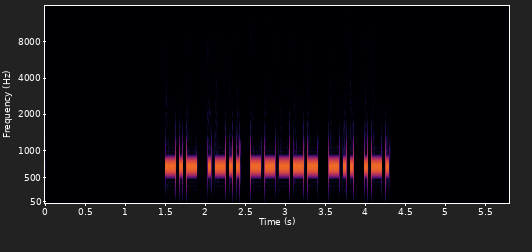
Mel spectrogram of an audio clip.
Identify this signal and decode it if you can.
Morse code, heard as a keyed tone, about 27 wpm, 700 Hz. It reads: KL0DR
